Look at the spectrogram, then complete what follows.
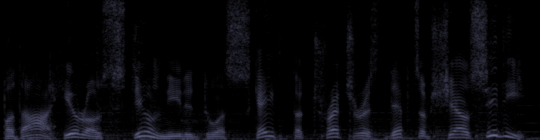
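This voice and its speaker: A man's voice: mid-range voice, very animated, normal speed, a bit bright. A man playing a grandiose, theatrical narrator, delivering melodramatic storybook narration for a cartoon game in a pompous manner. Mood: grave, dramatic. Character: grandiose, theatrical male storyteller, fussily dramatic. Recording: music behind the voice.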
